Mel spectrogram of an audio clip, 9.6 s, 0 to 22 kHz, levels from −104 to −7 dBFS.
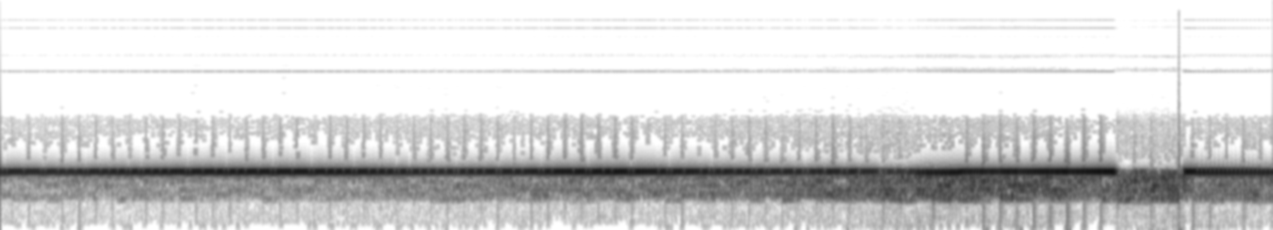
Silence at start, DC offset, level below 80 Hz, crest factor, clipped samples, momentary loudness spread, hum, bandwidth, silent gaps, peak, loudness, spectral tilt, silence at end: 0 s; under 0.1%; -80 dBFS; 12 dB; under 0.1%; 7 LU; none; 2.6 kHz; none; -12 dBFS; -22 LUFS; -4.5 dB/octave; 0 s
